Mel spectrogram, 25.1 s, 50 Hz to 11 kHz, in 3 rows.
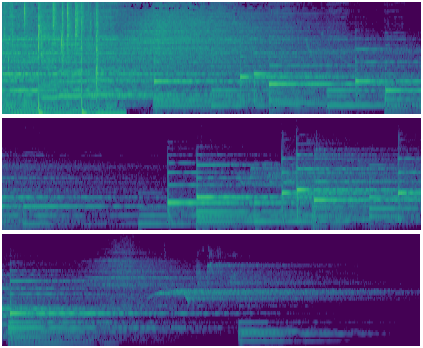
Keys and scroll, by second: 12.8 ctrl+space.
